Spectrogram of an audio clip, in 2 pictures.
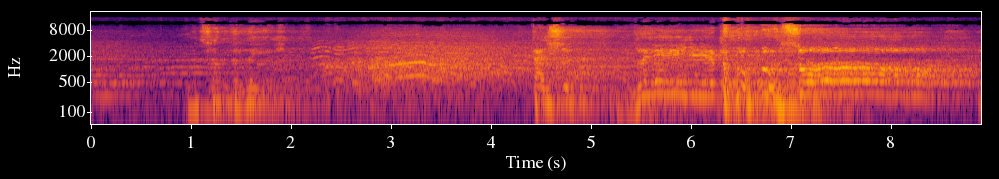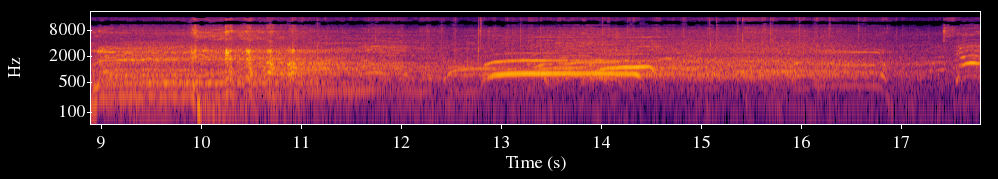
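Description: A man laughs heartily through a microphone.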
